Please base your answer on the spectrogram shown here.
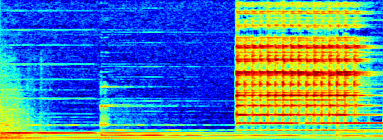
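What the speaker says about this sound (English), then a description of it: "Oh, that's a phone call." A communicator phone bell rings in the video game Trails From Zero, a steady electronic ringing tone that holds throughout and then brightens into a harsher, buzzier ring partway through, clear and alone without talk.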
